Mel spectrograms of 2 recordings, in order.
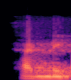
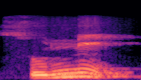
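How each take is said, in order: First: The name is said with an 'uh' vowel. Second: The name is said with an 'oo' vowel. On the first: "സായിപ്പ് വായിക്കുന്നത് പോലെ വായിച്ചാലോ" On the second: "ശുദ്ധ മലയാളത്തിൽ ഉച്ചരിച്ചാൽ ശരിക്കും സുന്നി എന്ന് ഉച്ചരിക്കാൻ പറ്റും"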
